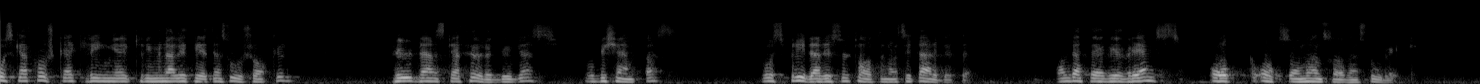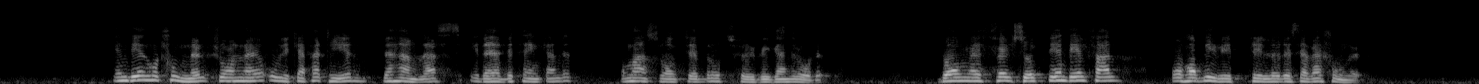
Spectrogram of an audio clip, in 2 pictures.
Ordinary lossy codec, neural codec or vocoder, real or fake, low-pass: none; codec, 16 kHz, 2 kbps, FreqCodec, smaller model; fake; 7.2 kHz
